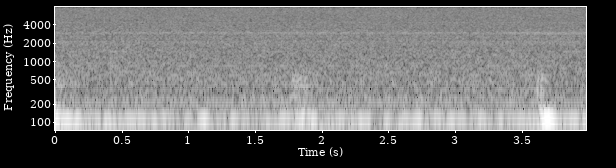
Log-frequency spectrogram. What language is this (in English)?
Norwegian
